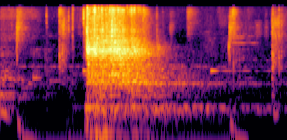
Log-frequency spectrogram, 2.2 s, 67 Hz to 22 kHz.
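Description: Metal deflector plate set down inside a 55-gallon drum smoker: a sudden metallic clang about half a second in that rings on and fades over about a second, over background music.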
